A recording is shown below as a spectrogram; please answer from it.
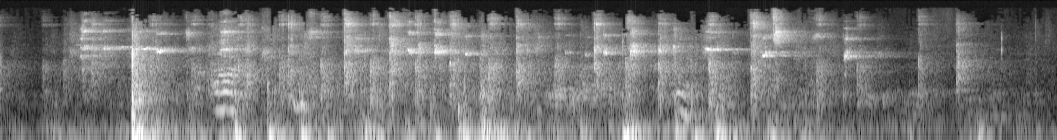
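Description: Table tennis rallies in a large hall: a celluloid ball ticking off rubber-faced bats and the table in quick irregular clicks, with short high squeaks from players' shoes on the court floor and low thuds of footwork.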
